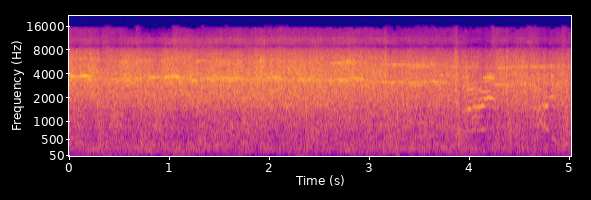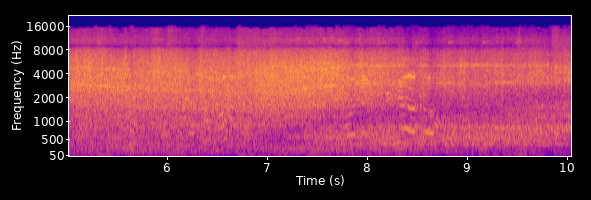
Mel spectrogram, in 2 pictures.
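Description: A young man laughs with excitement close by.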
